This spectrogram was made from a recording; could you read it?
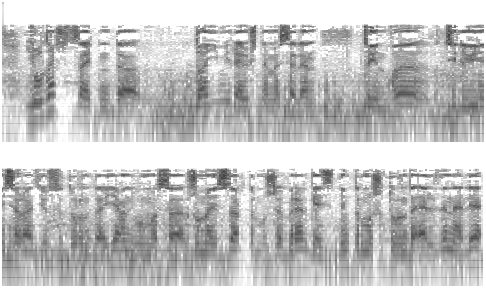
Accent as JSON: {"language": "Tatar", "town": "Shygyrdan", "region": "Chuvashia", "country": "Russia", "tie": "born or raised there", "said": "минем туган авылым Шыгырданда мәктәп интернетлаштырылды"}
